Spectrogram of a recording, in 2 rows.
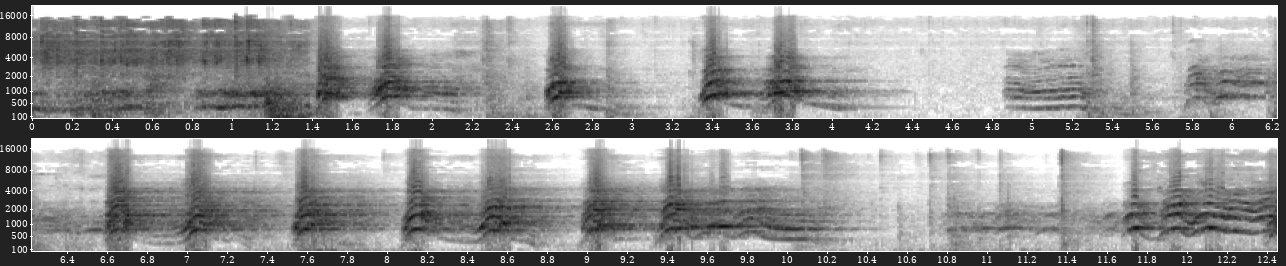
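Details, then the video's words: Two Miniature Schnauzer brothers bark in alarm after spotting a chipmunk in the trees on a rainy morning in Aroostook County, Maine, 1 July 2022. Rapid, overlapping sharp barks come in bursts, with a brief silent pause midway. "Chipper 🐿 Alert! - Miniature Schnauzer Brothers"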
